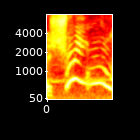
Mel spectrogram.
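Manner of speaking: very high sudden violin sting; imitated string screech. Shown as a demonstration. Player imitating the scare sound when the scary thing happens, string screech. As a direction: mimic a horror-film string screech. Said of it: "like the sudden string screech when the scary thing happens".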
